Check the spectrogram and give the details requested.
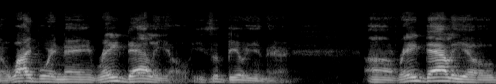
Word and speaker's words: Dalio: Dalio is how you pronounce it.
